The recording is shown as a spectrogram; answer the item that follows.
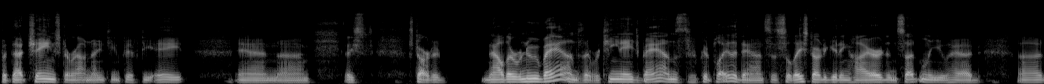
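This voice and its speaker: Fairly low in pitch, a man speaks with a plain, everyday voice at a fairly quick pace and with fairly even intonation. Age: 60s. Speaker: music historian. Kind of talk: interview.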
